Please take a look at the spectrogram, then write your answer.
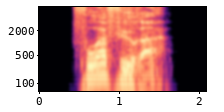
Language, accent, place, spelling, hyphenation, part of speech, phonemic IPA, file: German, Germany, Berlin, Vorführer, Vor‧füh‧rer, noun, /ˈfoːɐ̯ˌfyːʁɐ/, De-Vorführer.ogg
- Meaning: 1. agent noun of vorführen 2. agent noun of vorführen: demonstrator, performer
